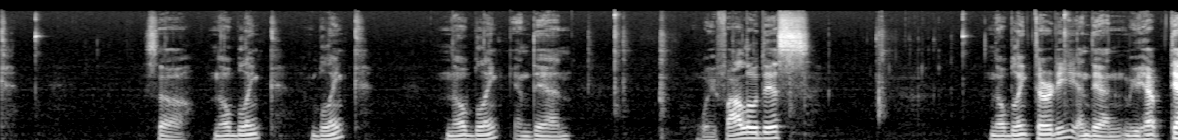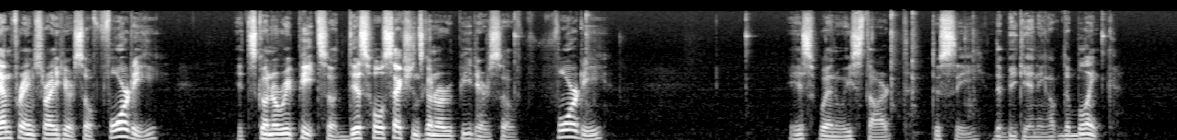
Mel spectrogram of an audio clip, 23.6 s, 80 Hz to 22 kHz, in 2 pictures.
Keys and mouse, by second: 0.4-6.2 drag, 7.9-8.8 middle drag, 9.7-10.6 drag.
